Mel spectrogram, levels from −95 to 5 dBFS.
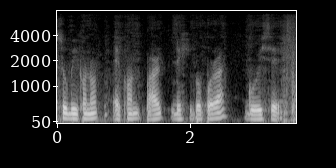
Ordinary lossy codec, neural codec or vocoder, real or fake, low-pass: none; none; real; 7.2 kHz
